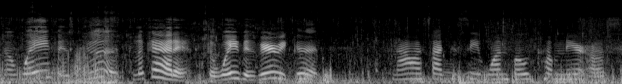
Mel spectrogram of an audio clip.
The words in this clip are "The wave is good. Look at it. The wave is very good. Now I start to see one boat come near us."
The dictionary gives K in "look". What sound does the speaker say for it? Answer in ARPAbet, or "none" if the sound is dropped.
K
